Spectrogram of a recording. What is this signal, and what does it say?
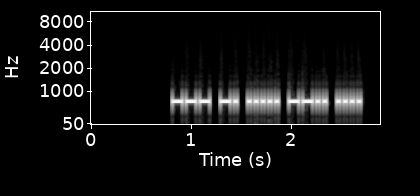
Morse code, heard as a keyed tone, about 36 wpm, 700 Hz. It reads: ON5ZH
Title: DXCC-100 Call Signs - 5 Characters - 35wpm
